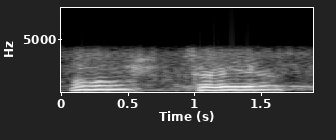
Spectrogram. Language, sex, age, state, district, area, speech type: Assamese, male, 18-30, Assam, Nagaon, rural, conversation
